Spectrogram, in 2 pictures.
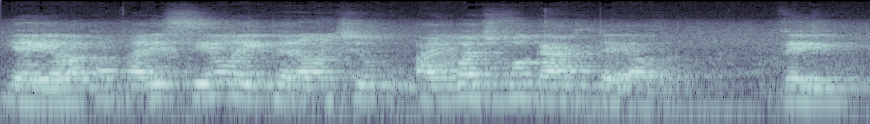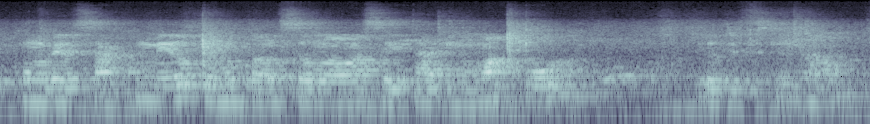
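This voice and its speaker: A middle-aged Brazilian schoolteacher, speaking fairly quickly with a fairly low pitch and fairly even intonation, tells personal stories as a conversational interview guest. She sits far from the mic in an echoey indoor room with a noisy background.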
